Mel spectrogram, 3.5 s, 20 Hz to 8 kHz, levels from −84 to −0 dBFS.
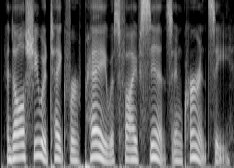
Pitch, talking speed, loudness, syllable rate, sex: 190 Hz, 205 wpm, -17 LUFS, 4.3 syllables/s, female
